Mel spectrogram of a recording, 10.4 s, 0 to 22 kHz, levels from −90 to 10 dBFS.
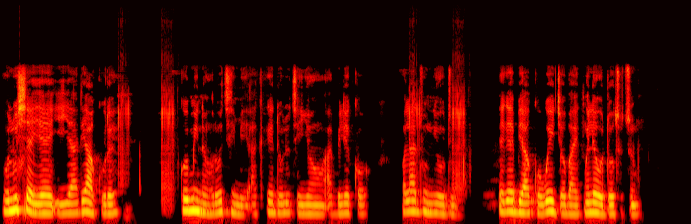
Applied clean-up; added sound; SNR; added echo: classical method Wiener filter.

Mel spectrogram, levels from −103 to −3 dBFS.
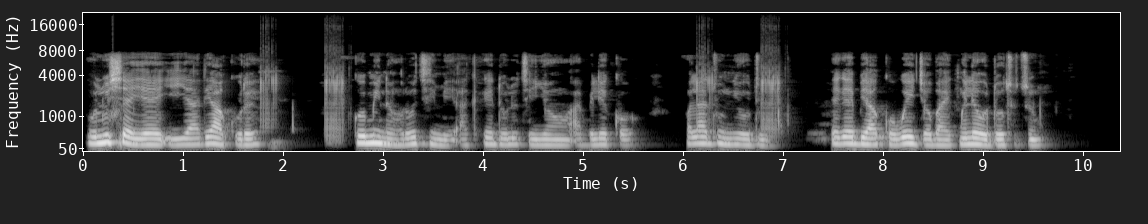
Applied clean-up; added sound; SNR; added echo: classical method log-MMSE.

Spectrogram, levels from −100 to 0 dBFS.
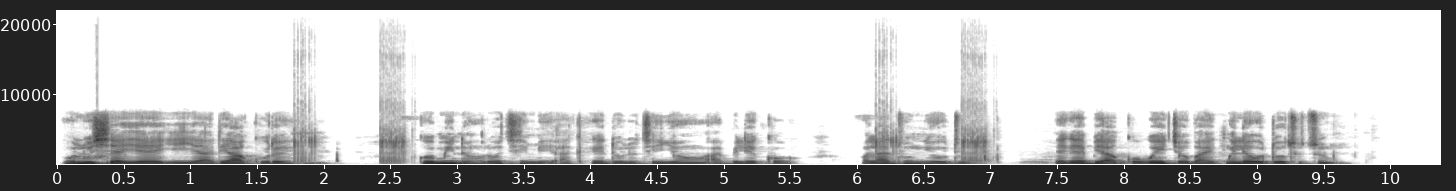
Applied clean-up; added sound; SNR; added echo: none; Fart; 17 dB; none.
